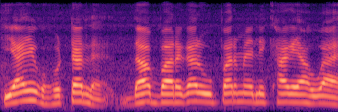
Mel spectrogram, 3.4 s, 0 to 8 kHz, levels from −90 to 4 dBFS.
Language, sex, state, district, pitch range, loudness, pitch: Hindi, male, Jharkhand, Deoghar, 180-190 Hz, -17 LUFS, 185 Hz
